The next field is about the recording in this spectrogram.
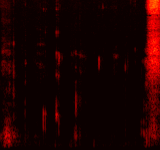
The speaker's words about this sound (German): da sind kleine Schokoladenstückchen drin und ich sag dir was, ich mach das jetzt auf und hau mir den Mund voll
